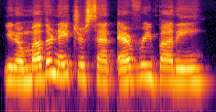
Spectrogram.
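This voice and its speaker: Expressive midlife woman telling her story. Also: a little high, fast. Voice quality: big voice. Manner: expressive storyteller with bursts of laughter. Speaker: voice coach and guest. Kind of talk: casual video interview.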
